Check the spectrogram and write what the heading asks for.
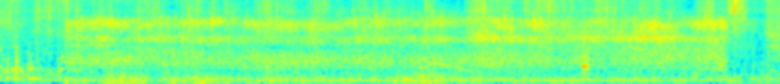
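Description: Open-field ambience: wind noise on the microphone over a steady low hum, with faint voices of field workers in the background. The hum stops just before the end.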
